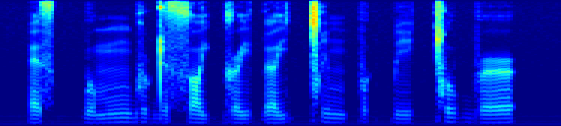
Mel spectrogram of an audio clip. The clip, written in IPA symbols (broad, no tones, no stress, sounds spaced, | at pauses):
ɛ s k͡p ʊ m ŋ ɡ u ɖ ə s ɔ j ɡ ə˞ j ɗ ə j ǀ i m p ə k͡p i ǀ u b ə˞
